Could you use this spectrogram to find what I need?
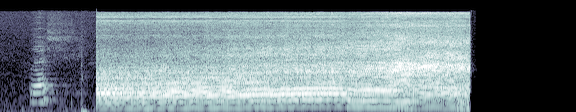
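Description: A motorcycle engine hums steadily nearby, its pitch rising and falling slightly.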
